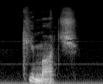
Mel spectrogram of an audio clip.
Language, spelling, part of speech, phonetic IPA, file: Polish, kimać, verb, [ˈcĩmat͡ɕ], Pl-kimać.ogg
